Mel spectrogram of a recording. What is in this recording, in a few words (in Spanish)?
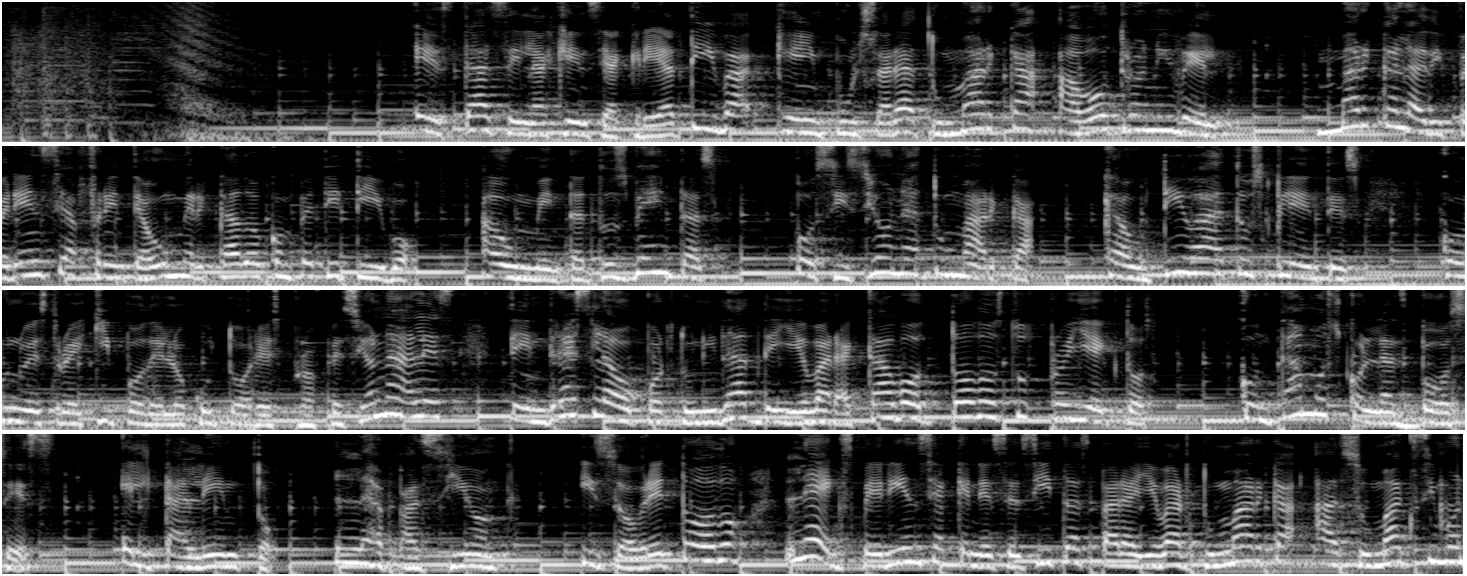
voz marketing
